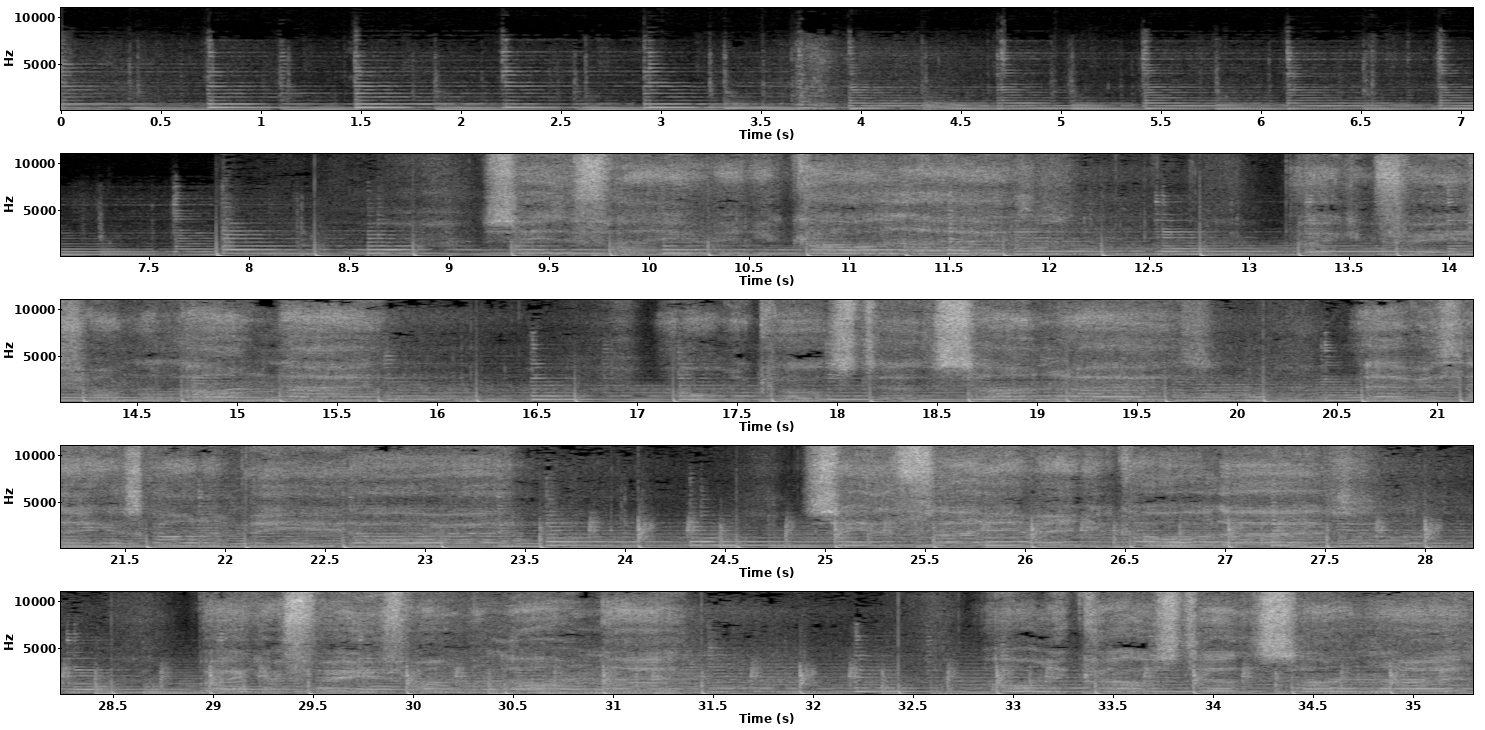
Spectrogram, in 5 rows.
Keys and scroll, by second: 15.7 ctrl+z, 33.3-34.2 typing.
